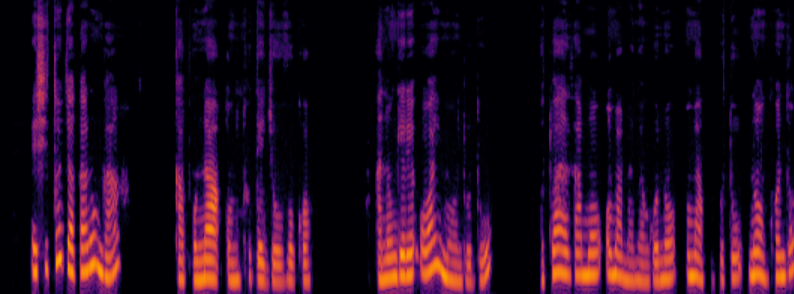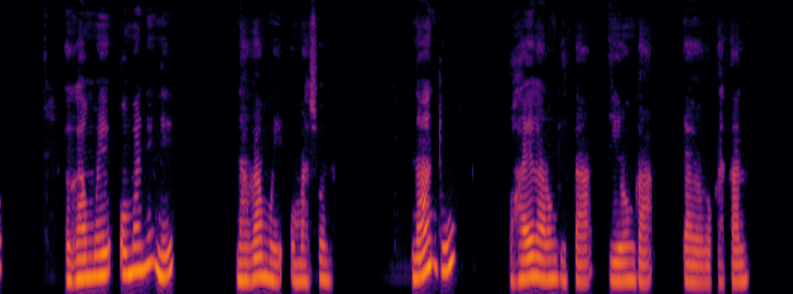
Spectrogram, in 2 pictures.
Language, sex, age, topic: Oshiwambo, female, 18-24, agriculture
